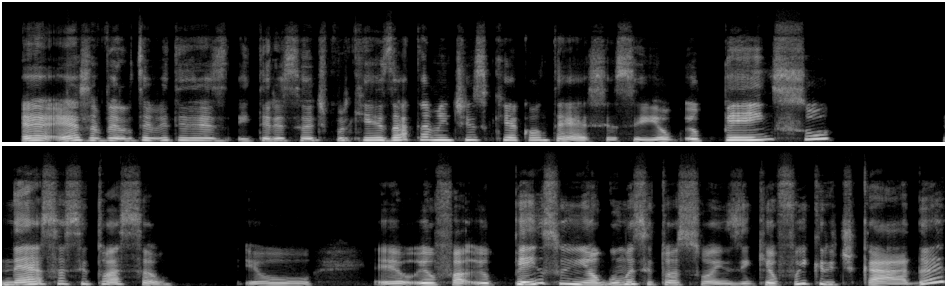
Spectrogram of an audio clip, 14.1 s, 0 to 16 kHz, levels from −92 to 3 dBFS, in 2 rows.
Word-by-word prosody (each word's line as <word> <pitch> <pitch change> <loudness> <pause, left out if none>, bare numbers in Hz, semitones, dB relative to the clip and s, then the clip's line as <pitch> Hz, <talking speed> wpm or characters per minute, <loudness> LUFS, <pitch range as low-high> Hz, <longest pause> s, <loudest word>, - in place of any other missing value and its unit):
É, 245 +1 +3
essa 255 -1 0
pergunta 230 +1 -1
é - - 0
muito 265 0 -5
interes 245 -5 -2
interessante, 225 +4 -4
porque 245 +2 -4
exatamente 275 +1 +2
isso 290 -2 -2
que 280 - -4
acontece, 260 - -2
assim, 165 +1 -5
eu 175 +3 0
eu 205 - +2
penso 335 +9 +4 0.8
nessa 270 +6 +2
situação. 155 - -3 0.5
Eu 185 +2 -5 0.5
eu 450 -3 -1
eu 405 +1 +6
fa - - +1
eu 390 0 +3
penso 280 +6 +4
em 275 -6 +5
algumas 215 +6 0
situações 185 - -5
em 170 - -6
que 215 - -2
eu 200 - +4
fui 295 - -1
criticada 195 - 0
245 Hz, 135 wpm, -25 LUFS, 200-275 Hz, 0.8 s, eu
